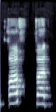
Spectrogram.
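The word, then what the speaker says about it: خَفَّتْ: वो अम्मा मन खफ्फत, खफ्फत, खफ्फत, खा में स्क्रैचिंग साउंड मोटा होगा। फत, फा के ऊपर शद आ रहा है, तो उसको हम सख्ती के साथ डबल टाइम प्रोनाउंस करेंगे।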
